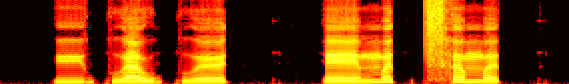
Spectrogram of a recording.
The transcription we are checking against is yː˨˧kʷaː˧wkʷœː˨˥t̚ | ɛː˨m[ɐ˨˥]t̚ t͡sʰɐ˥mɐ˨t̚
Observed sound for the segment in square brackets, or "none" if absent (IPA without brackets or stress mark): ɐ˥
